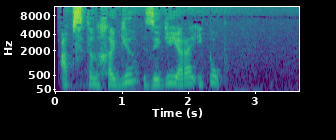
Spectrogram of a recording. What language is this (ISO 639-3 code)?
abk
